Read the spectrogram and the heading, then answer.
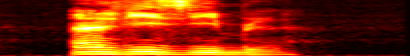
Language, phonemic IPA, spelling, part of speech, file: French, /ɛ̃.vi.zibl/, invisible, adjective, Fr-invisible.ogg
- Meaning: 1. invisible (unable to be seen) 2. invisible (not appearing on the surface)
